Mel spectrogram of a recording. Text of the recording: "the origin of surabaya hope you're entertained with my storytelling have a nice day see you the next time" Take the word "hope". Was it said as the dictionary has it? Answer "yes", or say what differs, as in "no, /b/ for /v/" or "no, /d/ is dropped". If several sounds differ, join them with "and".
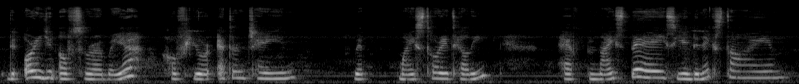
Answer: no, /f/ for /p/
